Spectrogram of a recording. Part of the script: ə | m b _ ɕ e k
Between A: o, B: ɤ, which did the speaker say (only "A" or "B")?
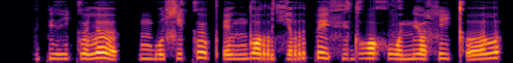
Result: A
